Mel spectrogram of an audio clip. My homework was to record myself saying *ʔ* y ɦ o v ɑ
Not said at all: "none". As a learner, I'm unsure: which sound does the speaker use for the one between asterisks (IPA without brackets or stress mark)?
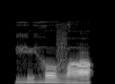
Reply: ɦ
